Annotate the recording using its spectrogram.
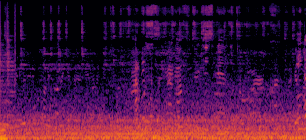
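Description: Steady low rumble of a moving car, heard from inside the cabin, with a song and a faint voice over it.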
